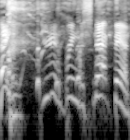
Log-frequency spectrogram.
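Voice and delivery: very high-pitched voice. Joking that the line could come from a robber: put-on robber voice. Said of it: "the same words that a robber".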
